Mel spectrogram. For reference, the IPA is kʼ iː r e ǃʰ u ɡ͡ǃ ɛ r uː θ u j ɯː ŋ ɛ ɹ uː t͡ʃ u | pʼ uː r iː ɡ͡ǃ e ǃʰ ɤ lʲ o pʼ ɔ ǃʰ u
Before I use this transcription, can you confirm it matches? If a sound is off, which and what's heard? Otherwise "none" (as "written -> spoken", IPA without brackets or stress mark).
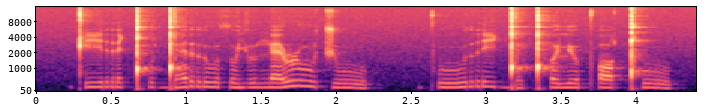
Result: none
